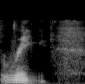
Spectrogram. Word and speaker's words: wring: It's ring. So I'm wringing out the towel. It's spelled W-R-I-N-G.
